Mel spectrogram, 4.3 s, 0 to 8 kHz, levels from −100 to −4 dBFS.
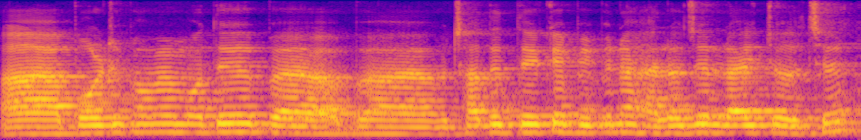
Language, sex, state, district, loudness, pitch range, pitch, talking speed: Bengali, male, West Bengal, Paschim Medinipur, -14 LUFS, 150-175 Hz, 160 Hz, 195 wpm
